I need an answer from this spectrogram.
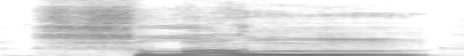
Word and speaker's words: slang: So slang would be pronounced in Dutch as slung.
